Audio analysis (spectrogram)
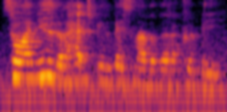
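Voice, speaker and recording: Woman, fifties, rehearsed personal story, unhurried, recorded far off in a roomy hall with audible background noise. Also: mid-range voice. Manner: measured, deliberate delivery. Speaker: speaker. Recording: echoey room, taken from a distance.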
